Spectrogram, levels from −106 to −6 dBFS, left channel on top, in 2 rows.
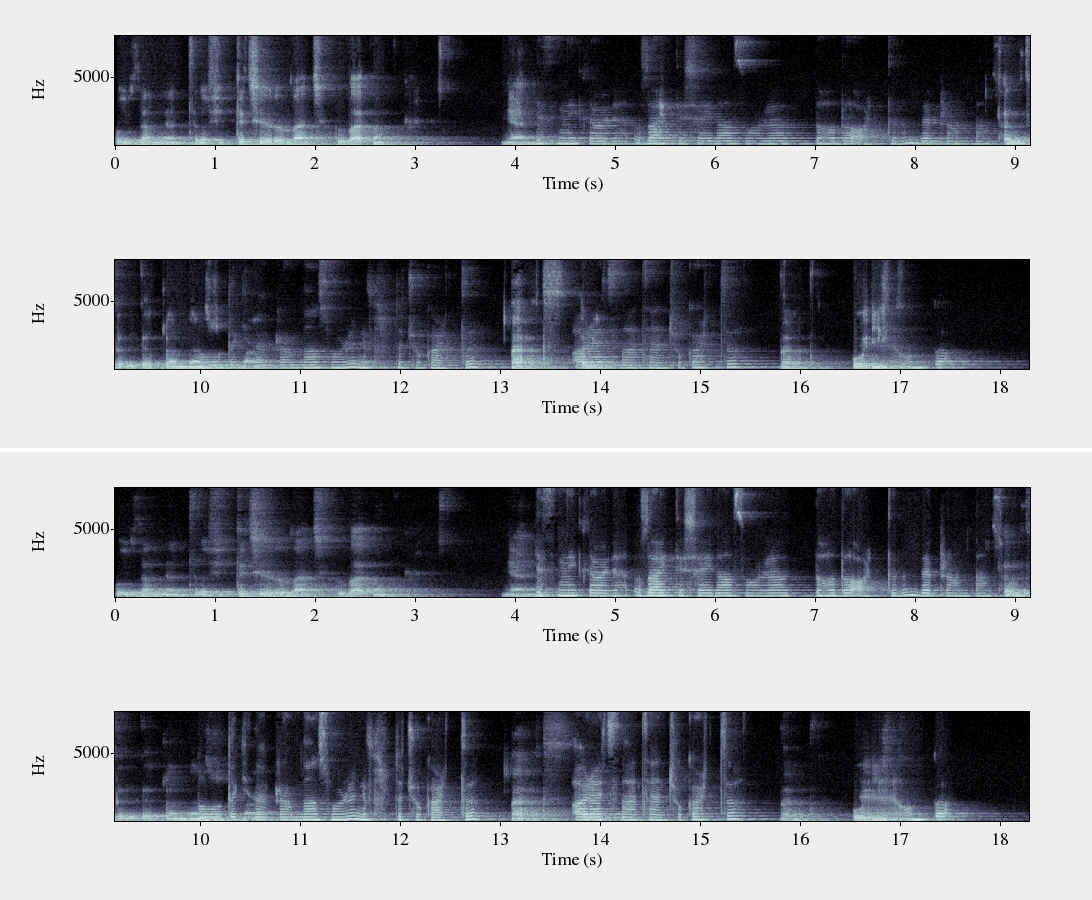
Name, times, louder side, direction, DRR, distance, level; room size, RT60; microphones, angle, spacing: voice 1, 0.0-2.7 3.9-4.3 8.9-10.1 10.4-10.6 13.1-14.0 15.8-16.0 16.5-16.9, left 2 dB, 65° left, 8 dB, 0.7 m, -25 dB
voice 2, 4.2-9.1 10.0-12.8 13.7-15.4 16.6-17.5, right 5 dB, 45° right, 13 dB, 0.3 m, -28 dB
8.2 x 5.0 x 6.2 m, 1.3 s
head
